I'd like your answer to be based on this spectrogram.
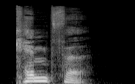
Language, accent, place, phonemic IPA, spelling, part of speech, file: German, Germany, Berlin, /ˈkɛmpfə/, Kämpfe, noun, De-Kämpfe.ogg
- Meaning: nominative/accusative/genitive plural of Kampf "fights"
